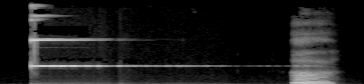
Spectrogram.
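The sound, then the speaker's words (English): A meditation chime is struck once, giving a bright, high ringing tone that fades slowly over about three seconds. A short voiced sound follows after a pause. “We have found that certain types of sound can provide a focus for meditation. For example, that chime,”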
